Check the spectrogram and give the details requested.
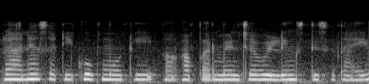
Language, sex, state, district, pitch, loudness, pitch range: Marathi, female, Maharashtra, Pune, 225 Hz, -13 LUFS, 220-230 Hz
